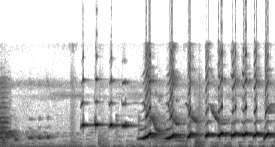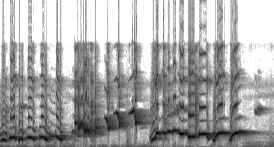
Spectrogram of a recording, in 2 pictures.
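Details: White-rumped shama song used to provoke other shamas into singing: short whistles, then a sustained stream of fast repeated whistled notes, rising trills and sharp chattering phrases.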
